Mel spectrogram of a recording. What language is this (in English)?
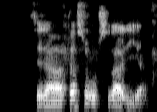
Kabyle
